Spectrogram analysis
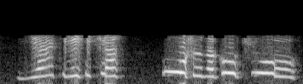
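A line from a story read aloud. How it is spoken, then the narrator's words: Shrill squeal. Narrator (Russian): взвизгнул Хрюша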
